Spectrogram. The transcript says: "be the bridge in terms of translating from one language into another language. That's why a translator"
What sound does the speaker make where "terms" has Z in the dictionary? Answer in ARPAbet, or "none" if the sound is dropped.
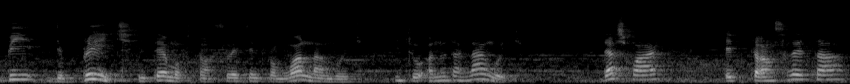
none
